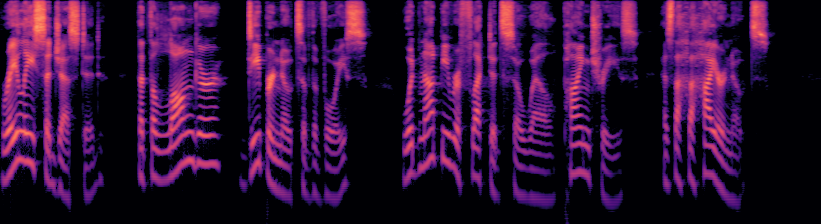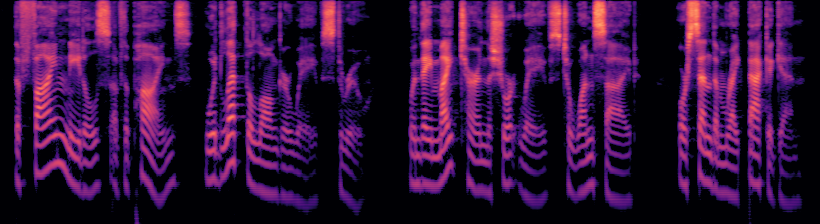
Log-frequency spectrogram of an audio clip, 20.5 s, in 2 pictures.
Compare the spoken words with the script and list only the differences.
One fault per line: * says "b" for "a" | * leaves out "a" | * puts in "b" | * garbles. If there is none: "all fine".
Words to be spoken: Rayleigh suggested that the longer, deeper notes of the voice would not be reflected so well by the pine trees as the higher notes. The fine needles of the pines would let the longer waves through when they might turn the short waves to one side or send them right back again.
* leaves out "by the"
* puts in "the"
